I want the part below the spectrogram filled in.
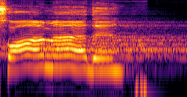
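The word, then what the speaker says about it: صمد: কুলহু আল্লাহু আহাদ আল্লাহু সামাদ আল্লাহু সামাদ আমরা এখানে অনেকেই সদকে সিন বলি আল্লাহু সামাদ বলি এখানে উচ্চারণ হবে সমাদ সদ মোটা করে উচ্চারণ করতে হবে এবং সদ উচ্চারণের সময় বাতাস বের হবে আল্লাহু সামাদ আল্লাহু সামাদ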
